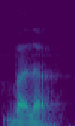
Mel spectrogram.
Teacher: Bala dibacakan 4 atau 5 harakat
